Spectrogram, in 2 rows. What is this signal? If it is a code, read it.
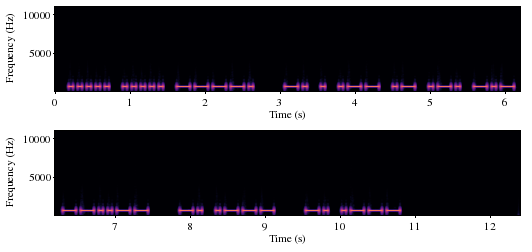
Morse code, heard as a keyed tone, about 21 wpm, 700 Hz. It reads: 559 NEWARK, NJ NJ
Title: Practice QSO - Exchange 1 - Beginning - 20wpm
